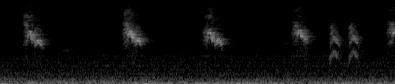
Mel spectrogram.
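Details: Urban birds: clear falling chirps roughly every second, ending in a quick cluster of three closer notes, with low background noise.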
